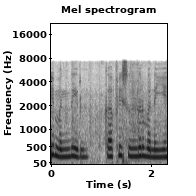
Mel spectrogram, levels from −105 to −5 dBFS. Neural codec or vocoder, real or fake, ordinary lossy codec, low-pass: none; real; Opus, 64 kbps; 7.2 kHz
